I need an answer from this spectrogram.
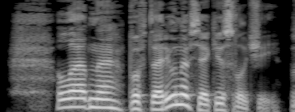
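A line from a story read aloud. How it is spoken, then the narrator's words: Sighing. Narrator (Russian): вздохнула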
